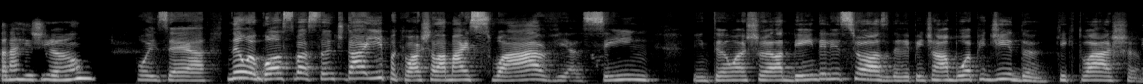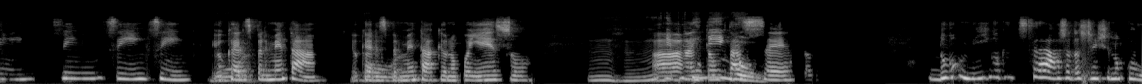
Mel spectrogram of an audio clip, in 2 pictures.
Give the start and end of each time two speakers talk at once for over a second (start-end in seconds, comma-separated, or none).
17.9-19.1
